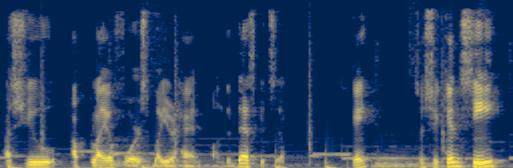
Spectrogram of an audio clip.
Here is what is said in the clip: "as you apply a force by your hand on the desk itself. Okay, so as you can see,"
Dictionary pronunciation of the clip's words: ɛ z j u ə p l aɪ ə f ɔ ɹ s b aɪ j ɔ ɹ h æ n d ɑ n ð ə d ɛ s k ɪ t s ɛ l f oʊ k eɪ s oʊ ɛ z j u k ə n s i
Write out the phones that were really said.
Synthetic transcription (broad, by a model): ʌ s j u ə p l aɪ ə f ɔ ɹ s b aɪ j ɔ ɹ h æ n d ɑ n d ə d ɛ s k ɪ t s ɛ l oʊ k eɪ s oʊ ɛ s j u k ə n s i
